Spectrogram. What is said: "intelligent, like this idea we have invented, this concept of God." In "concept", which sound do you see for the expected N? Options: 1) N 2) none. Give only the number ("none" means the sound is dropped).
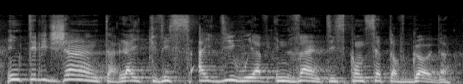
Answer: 1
